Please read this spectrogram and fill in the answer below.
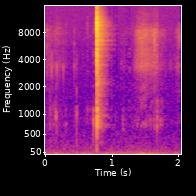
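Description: A single sharp plastic click as the body of an OO-gauge model wagon snaps onto its chassis, followed by a faint soft hiss.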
